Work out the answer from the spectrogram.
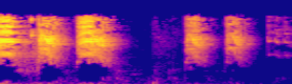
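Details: Two loud, grating parrot squawks, then a pause and two softer rasping calls, ending in faint chatter.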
